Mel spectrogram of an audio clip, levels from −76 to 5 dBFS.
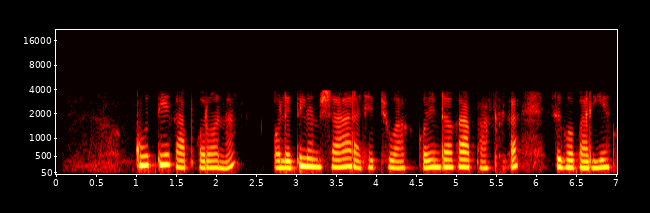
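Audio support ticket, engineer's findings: Narrowband VoIP coding throughout under the iLBC codec. Nothing above 4 kHz, speech clear but rough, slightly synthetic. The 13.33 kbps grain points to the 30 ms frame mode. Unlike plain G.711 narrowband, the roughness comes from excitation coding, not just bandwidth.

Electrical switching spike at 3.72 s, just before "chechwak kandoik ab". A sharp snap sits on top of the speech, which carries on underneath. Likely a nearby switch or static arc coupling into the line. Unlike a codec glitch, nothing is replaced or held.

Lost iLBC frames, 5.48 to 5.60 s, right after "chechwak kandoik ab". A held, buzzy, breathy vowel fills the gap, consistent with three 30 ms frames concealed by pitch-cycle repetition plus noise. Clean recovery on the next frame, unlike silent dropouts or smeared recovery in codecs that depend on the previous frame.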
